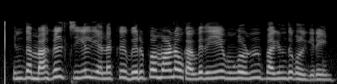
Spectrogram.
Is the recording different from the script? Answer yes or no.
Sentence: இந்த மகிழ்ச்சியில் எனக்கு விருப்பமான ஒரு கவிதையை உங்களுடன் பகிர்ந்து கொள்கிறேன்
yes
